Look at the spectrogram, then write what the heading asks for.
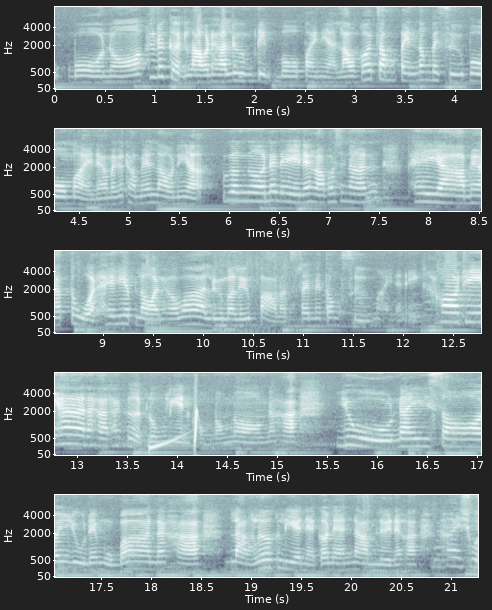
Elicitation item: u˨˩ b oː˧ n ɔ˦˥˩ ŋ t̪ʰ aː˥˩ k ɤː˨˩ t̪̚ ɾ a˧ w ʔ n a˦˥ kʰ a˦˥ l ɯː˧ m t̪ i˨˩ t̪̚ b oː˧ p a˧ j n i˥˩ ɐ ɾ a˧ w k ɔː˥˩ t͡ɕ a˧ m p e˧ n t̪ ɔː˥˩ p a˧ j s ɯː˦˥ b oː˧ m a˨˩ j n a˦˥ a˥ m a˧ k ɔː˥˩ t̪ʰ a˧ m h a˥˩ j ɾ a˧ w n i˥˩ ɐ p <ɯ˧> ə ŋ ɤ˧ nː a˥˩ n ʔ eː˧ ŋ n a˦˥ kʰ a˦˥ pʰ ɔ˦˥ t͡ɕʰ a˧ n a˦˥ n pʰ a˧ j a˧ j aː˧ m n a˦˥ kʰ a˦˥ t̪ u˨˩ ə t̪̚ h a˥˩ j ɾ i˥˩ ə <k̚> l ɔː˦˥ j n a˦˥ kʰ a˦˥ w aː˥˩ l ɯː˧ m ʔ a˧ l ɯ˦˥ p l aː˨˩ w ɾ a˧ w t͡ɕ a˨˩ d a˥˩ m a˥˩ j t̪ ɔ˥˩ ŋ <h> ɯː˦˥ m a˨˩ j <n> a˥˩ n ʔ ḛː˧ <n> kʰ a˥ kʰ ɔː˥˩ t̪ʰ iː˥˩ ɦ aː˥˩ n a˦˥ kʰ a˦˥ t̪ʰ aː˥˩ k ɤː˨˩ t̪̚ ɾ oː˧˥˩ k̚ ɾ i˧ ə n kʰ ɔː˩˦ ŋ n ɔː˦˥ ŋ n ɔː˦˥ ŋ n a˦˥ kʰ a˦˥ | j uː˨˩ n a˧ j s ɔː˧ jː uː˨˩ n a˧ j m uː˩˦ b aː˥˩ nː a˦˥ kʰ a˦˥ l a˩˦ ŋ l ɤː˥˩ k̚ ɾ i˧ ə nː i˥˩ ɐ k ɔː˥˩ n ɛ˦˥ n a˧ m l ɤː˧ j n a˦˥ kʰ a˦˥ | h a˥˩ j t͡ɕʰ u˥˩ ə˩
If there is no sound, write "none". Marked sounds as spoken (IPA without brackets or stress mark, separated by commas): ɯ˧, p̚, s, n, ŋ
